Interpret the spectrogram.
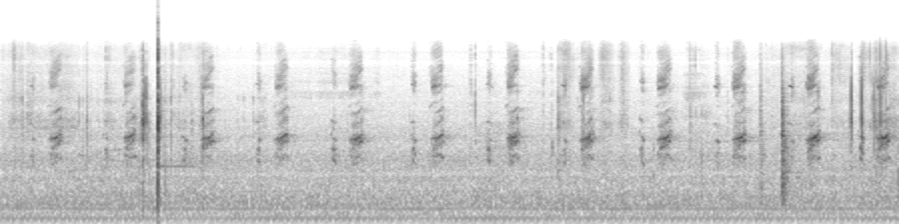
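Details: Wild turkey giving a long series of short, sharp clucks and yelps, spaced roughly every half second with irregular bursts, plus one loud knock early on.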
